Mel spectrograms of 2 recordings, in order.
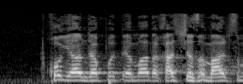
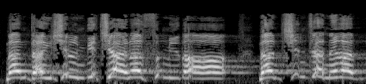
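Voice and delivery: anguished confession; 7 semitones higher than usual. Acted. Peter's anguished confession acted out.

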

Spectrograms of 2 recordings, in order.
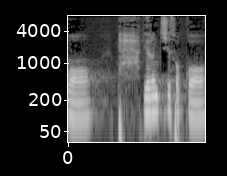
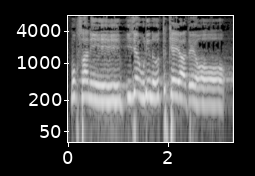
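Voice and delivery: higher, louder, pleading through tears; retold wailing plea; 7 semitones higher, 5 dB louder than usual. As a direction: cry out to the pastor in despair, voice breaking. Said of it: "갑자기 사모님 막 통곡을 하기 시작하는 거예요".

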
